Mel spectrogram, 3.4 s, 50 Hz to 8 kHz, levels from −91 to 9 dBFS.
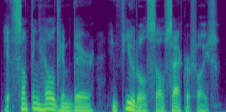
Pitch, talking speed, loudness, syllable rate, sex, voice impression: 100 Hz, 160 wpm, -18 LUFS, 5.9 syllables/s, male, masculine, middle-aged, thick, tensed, slightly hard, slightly muffled, cool, intellectual, mature, wild, slightly strict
